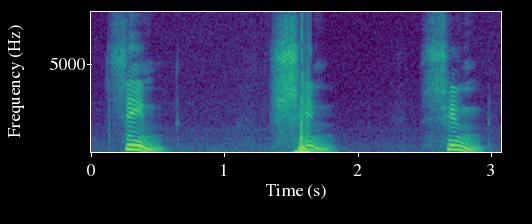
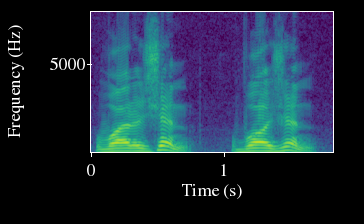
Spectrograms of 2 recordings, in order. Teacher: the blade of the tongue gets in between the alveolar ridge and the hard palate. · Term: post-alveolar consonant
